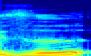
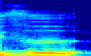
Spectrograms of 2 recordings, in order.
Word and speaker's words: veux: parler avec moi, tu veux me parler, vous voulez me parler, everything goes. Ice Cubes, be careful, tu veux, V-E-U-X, remember, we don't pronounce it, but it should be there.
